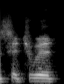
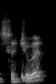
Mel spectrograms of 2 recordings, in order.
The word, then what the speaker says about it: Scituate: and at this time english authors and poets uh generally put a silent c after essence and so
